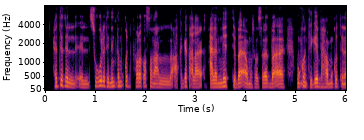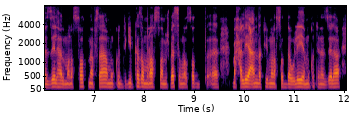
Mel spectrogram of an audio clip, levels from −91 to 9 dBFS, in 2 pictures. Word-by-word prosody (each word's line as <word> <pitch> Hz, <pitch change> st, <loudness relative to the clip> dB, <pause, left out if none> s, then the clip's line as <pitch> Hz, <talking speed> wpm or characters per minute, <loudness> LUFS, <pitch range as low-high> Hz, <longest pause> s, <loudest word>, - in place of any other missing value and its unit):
حتّة 155 Hz, +3 st, -2 dB
ال 125 Hz, -6 st, -2 dB
ال 110 Hz, -1 st, -6 dB
سهولة 160 Hz, +2 st, +1 dB
إن 135 Hz, -, -3 dB
أنت 145 Hz, +2 st, -3 dB
ممكن 155 Hz, +2 st, -4 dB
تتفرّج 145 Hz, +3 st, -2 dB
أصلًا 140 Hz, -3 st, -3 dB
على 105 Hz, -3 st, -4 dB
حاجات -, -, -3 dB
على -, -, +1 dB, 0.2 s
على 120 Hz, +1 st, +5 dB
النت 130 Hz, +4 st, -1 dB
بقى -, -, +3 dB
مسلسلات 115 Hz, +2 st, -3 dB
بقى 115 Hz, -1 st, +2 dB, 0.3 s
ممكن -, -, -2 dB
تجيبها 125 Hz, -3 st, +2 dB
ممكن 125 Hz, +2 st, -6 dB
تنزلها، 120 Hz, +2 st, 0 dB
المنصات 115 Hz, +4 st, -1 dB
نفسها 125 Hz, +1 st, +1 dB
ممكن 120 Hz, -1 st, -6 dB
تجيب 110 Hz, +3 st, -6 dB
كذا 135 Hz, +1 st, +1 dB
منصّة 120 Hz, 0 st, +2 dB
مش 110 Hz, 0 st, -7 dB
بس 125 Hz, -1 st, +10 dB
منصات 120 Hz, +2 st, -2 dB, 0.7 s
محلية 125 Hz, +2 st, +5 dB
عندك، 125 Hz, 0 st, +4 dB
في 125 Hz, -, -6 dB
منصات 120 Hz, 0 st, -1 dB
دولية 115 Hz, +3 st, +2 dB
ممكن 115 Hz, 0 st, -7 dB
تنزلها، 120 Hz, +2 st, 0 dB
120 Hz, 185 wpm, -25 LUFS, 115-130 Hz, 0.7 s, بس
